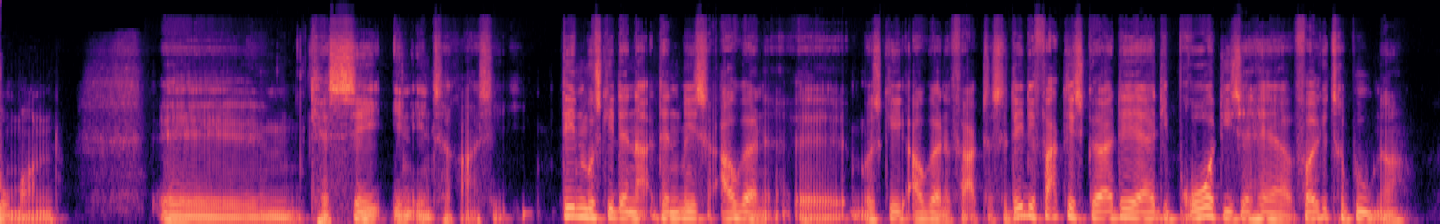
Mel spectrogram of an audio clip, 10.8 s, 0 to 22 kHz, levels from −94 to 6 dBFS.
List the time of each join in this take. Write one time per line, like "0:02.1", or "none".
none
